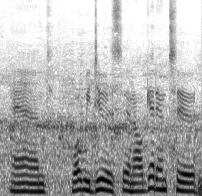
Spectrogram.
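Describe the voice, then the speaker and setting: A man's fairly high voice, fairly even in intonation, over noticeable background noise. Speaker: egg farmer. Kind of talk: video tour. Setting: inside a barn with hens. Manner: whispering; casual, hesitant.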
